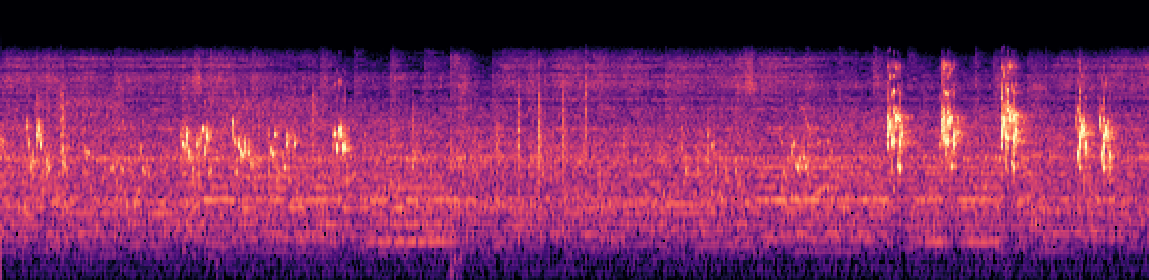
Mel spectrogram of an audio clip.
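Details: A pet parakeet chirps and warbles in bright, sharp bursts while singing and dancing along to rock music ("Monkey Wrench" by the Foo Fighters) playing in the background.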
